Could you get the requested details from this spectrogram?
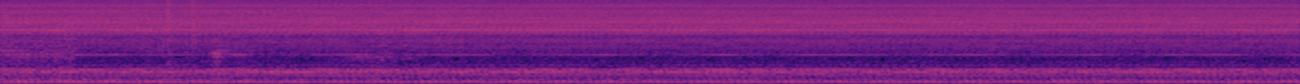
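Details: Brand-new brushed-motor washing machine in a spin cycle. Steady high whine with a constant tone over an even drum rumble; possibly just because the motor is new.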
